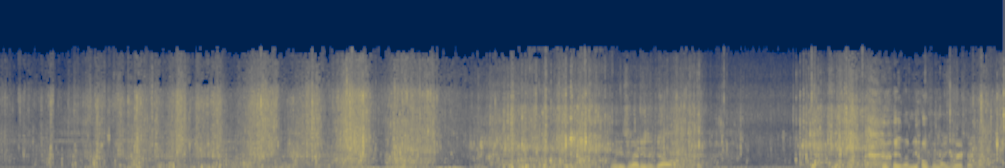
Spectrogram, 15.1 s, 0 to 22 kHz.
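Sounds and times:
shallow water sloshing and splashing: 0.0 - 15.0
wind rumble on microphone: 0.0 - 15.0.

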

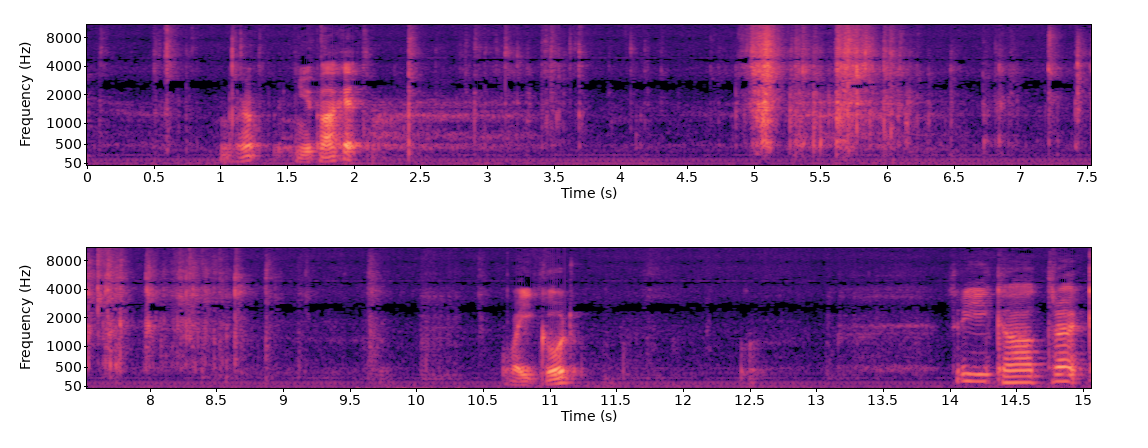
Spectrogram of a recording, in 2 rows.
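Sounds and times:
foil wrapper tearing and crinkling: 2.9 - 9.2.

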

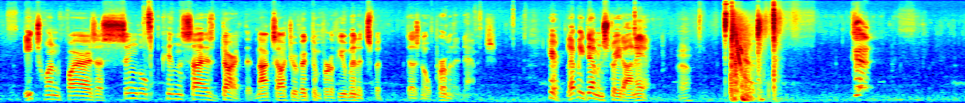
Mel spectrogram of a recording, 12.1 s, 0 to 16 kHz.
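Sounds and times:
dart gun shot: 9.1 - 9.8.

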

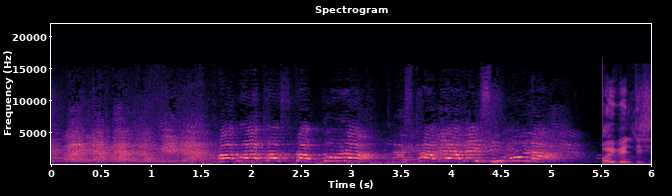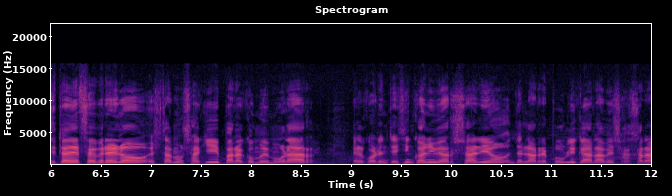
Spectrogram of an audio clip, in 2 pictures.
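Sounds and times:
crowd cheering and shouting: 0.0 - 5.4.

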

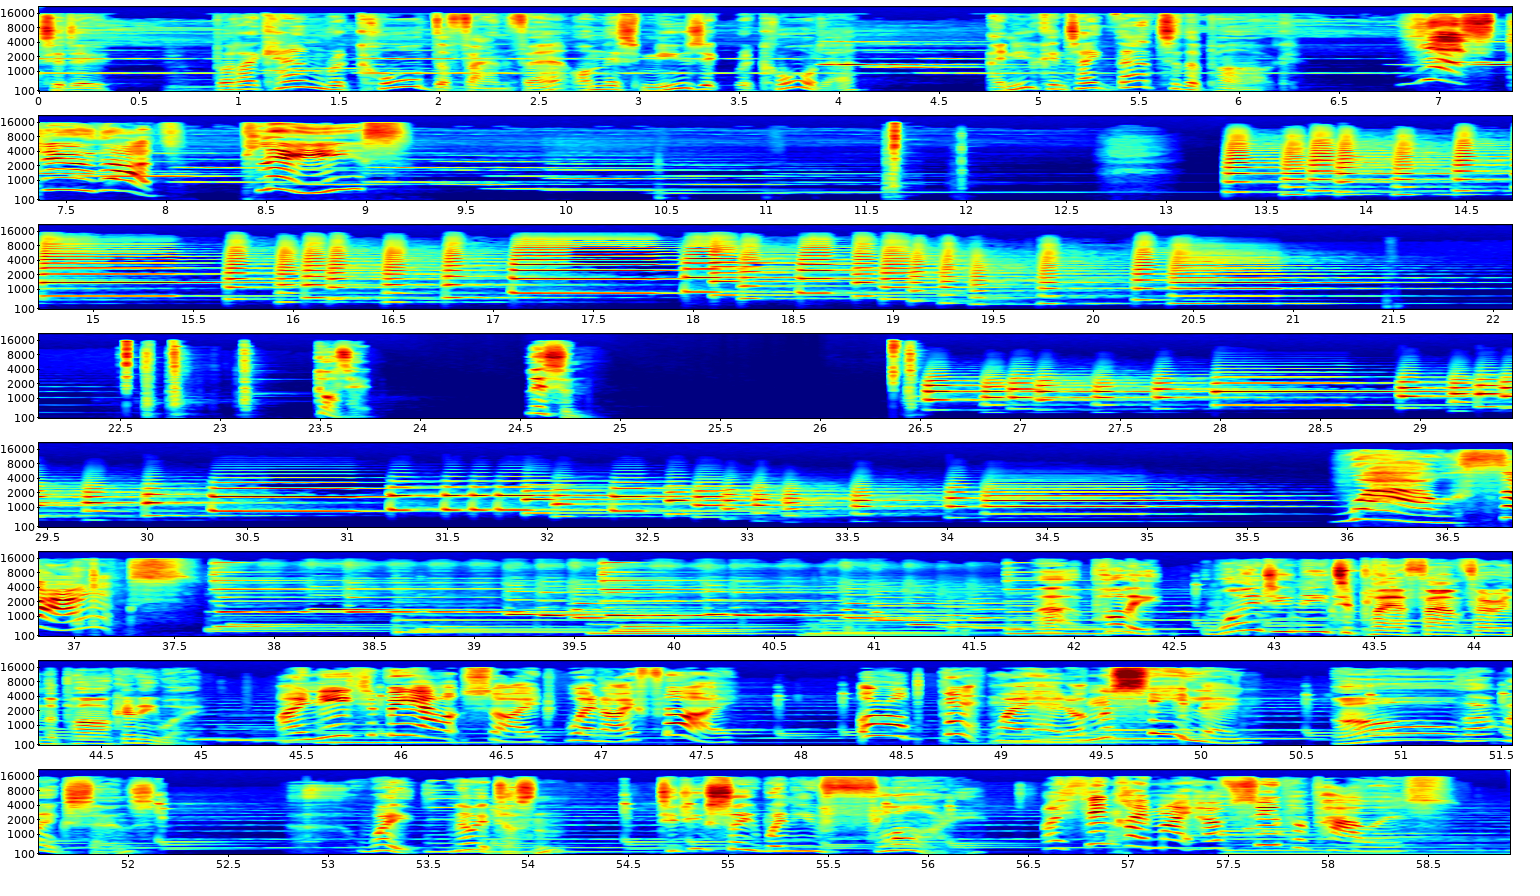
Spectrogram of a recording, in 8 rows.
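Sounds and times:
trumpet playing a fanfare: 13.3 - 21.8, 26.5 - 35.7.

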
